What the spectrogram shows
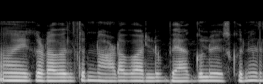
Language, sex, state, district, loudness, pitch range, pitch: Telugu, female, Andhra Pradesh, Chittoor, -16 LUFS, 165-175 Hz, 170 Hz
